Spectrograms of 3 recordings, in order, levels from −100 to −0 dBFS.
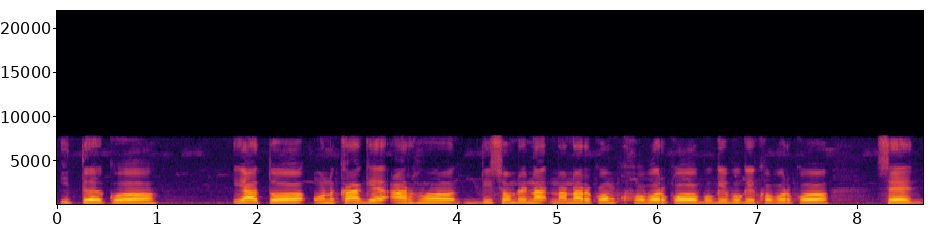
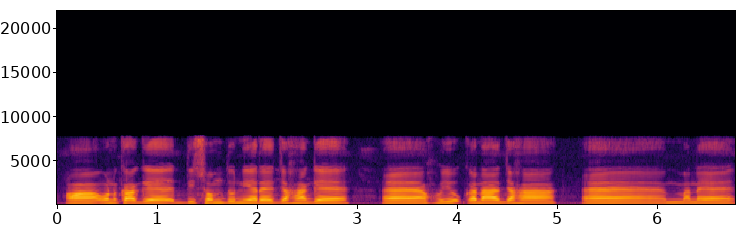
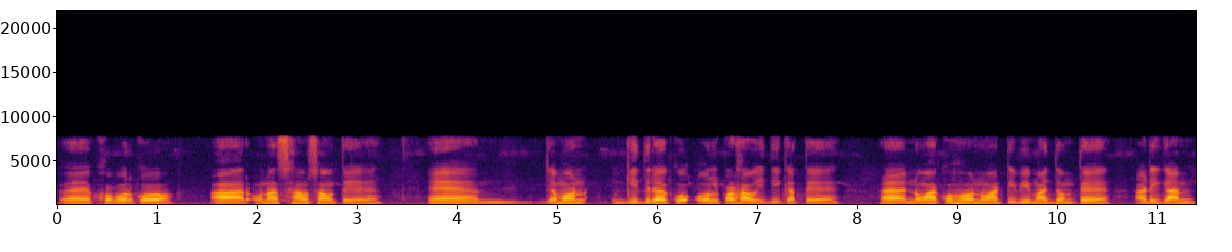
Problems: none marked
